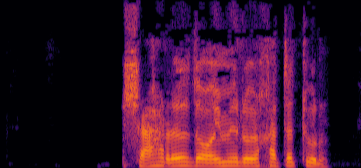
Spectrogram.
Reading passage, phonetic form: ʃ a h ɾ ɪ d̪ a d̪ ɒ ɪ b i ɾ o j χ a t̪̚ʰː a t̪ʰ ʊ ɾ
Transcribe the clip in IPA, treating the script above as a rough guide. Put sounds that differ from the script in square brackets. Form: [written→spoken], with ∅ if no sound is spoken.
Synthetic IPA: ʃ a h ɾ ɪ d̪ a d̪ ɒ ɪ [b→m] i ɾ o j χ a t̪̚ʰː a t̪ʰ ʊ ɾ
